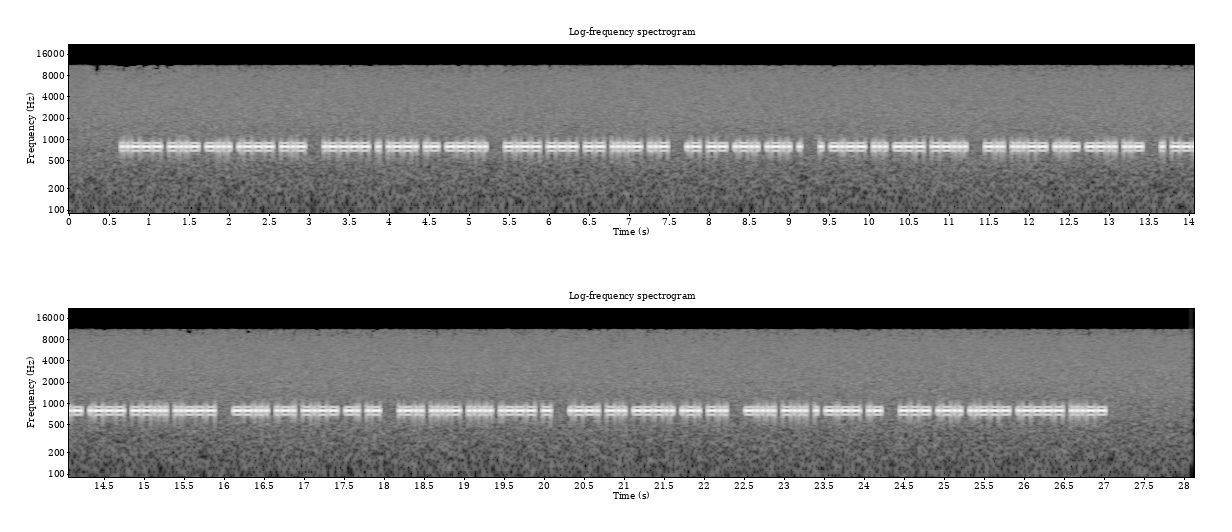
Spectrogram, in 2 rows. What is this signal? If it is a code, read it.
Morse code, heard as a keyed tone, machine-sent, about 36 wpm, 800 Hz. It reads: 2XBJK 1EPA8 YOM4U AMLLE EYSO7 D3VZU EQJ72 7RYNA L45JT PD8RD 6BEYA OL213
